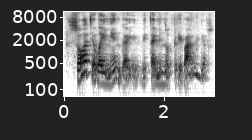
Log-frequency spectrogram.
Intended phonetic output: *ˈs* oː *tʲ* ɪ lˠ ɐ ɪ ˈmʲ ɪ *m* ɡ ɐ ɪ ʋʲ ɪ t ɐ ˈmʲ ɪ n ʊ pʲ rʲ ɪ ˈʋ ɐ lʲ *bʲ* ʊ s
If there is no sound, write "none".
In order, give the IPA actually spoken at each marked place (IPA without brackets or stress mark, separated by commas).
s, tʲ, ŋ, ɡʲ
